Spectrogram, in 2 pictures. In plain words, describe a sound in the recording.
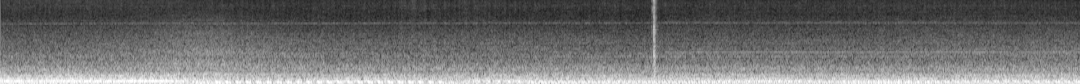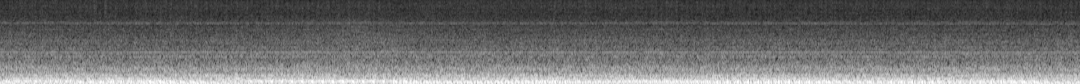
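A truck's diesel engine drones steadily at cruising speed.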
